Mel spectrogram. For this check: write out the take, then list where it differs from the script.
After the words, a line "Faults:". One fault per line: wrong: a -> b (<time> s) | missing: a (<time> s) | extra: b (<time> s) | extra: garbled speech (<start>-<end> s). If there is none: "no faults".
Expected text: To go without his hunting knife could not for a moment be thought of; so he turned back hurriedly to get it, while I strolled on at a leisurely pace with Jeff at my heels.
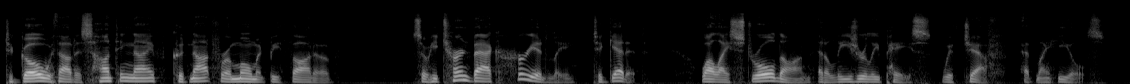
To go without his hunting knife could not for a moment be thought of; so he turned back hurriedly to get it, while I strolled on at a leisurely pace with Jeff at my heels.
Faults:
no faults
